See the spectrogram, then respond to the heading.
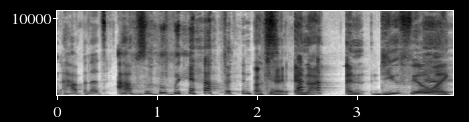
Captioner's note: laughs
